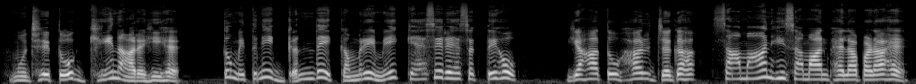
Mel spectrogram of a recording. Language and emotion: Hindi, disgusted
